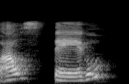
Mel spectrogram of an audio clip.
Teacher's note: Nesse caso aqui, nós não temos acentuação. Nós temos uma palavra que é paroxítona, pronunciada com E aberto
